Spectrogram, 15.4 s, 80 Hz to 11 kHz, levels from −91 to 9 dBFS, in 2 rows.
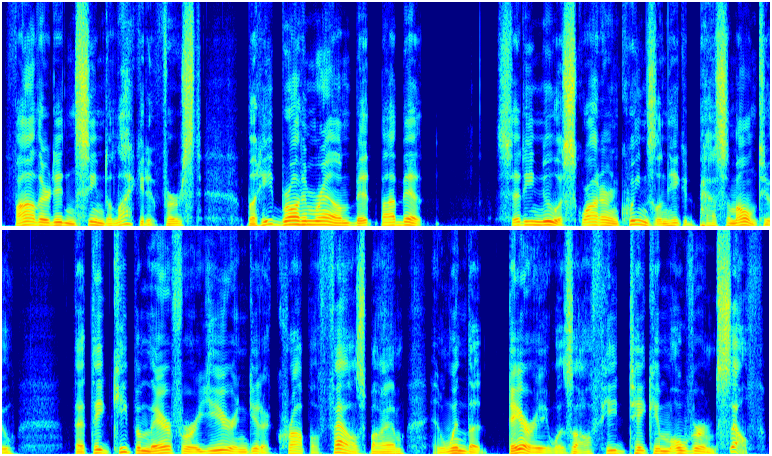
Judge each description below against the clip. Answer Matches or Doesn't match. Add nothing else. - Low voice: Matches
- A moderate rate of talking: Doesn't match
